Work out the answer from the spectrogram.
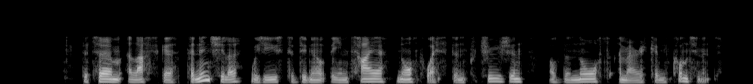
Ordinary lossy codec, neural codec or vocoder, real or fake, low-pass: none; none; real; 3.6 kHz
